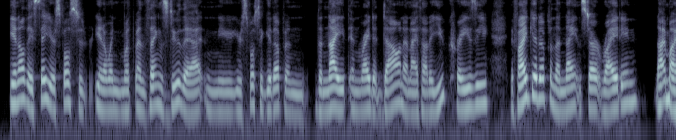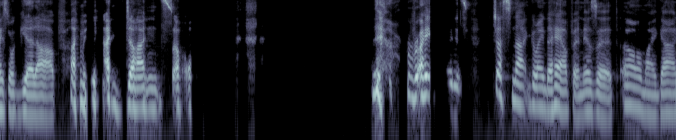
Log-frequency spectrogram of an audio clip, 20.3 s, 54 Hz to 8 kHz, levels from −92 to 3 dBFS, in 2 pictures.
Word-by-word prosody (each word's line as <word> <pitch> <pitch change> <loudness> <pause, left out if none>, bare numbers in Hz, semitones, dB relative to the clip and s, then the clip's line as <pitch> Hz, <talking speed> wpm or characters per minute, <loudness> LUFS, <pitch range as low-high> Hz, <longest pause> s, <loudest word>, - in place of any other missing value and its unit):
You 200 0 +2
know, 225 +2 +1
they 180 -6 -1
say 230 +8 +9
you're 195 -7 -1
supposed 205 +4 +2
to, 160 -4 -9
you 185 -3 -3
know, 155 - -3
when 155 -1 -6
when 155 0 -5
when 165 -4 -5
things 180 0 +1
do 200 +6 -1
that, 150 -2 -2
and 150 -3 -11
you 150 - -8
you're 150 +1 -9
supposed 185 +4 -3
to 170 - -5
get 160 +2 -4
up 170 0 -2
in 140 -3 -9
the 160 -2 -5
night, 165 +1 +2
and 155 -2 -10
write 160 0 -1
it - - -9
down, 180 +6 -2
and 155 -3 -6
I 145 - -4
thought, 150 0 -7
"Are - - -5
you 190 - -5
crazy?" 180 -1 -3 0.3
If 165 +2 -11
I 195 +5 +8
get 255 0 +4
up 240 0 +1
in 230 - -4
the 160 - -3
night, 170 +4 -2
and - - +4
start 170 -3 +4
writing, 190 +8 -1 0.3
I 195 +3 +3
might 165 -8 +3
as 155 +2 -6
well 145 - -3
get 140 -1 -1
up. 130 -1 -2 0.2
I 205 - +5
mean, 195 -3 -2 0.3
I'm 195 -10 +4
done, 170 -2 +2
so - - +2 2.7
Yeah, - - +7 0.4
right? 260 0 +7 0.3
It 195 -3 -6
is - - 0 0.4
just 260 -4 +5
not 195 -4 -3
going 180 -2 -4
to 160 - 0
happen, 150 -6 -3
is 150 0 -5
it? 125 -4 -6
Oh, 185 -3 -6
my 140 -2 -10
god. 145 +1 -6
165 Hz, 205 wpm, -27 LUFS, 150-190 Hz, 2.7 s, say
